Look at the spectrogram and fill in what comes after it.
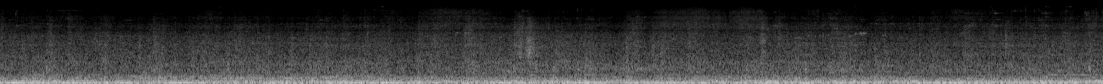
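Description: Passenger train coaches rolling past on the track, a steady low rumble of wheels on rail, with one brief sharper sound about five seconds in.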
